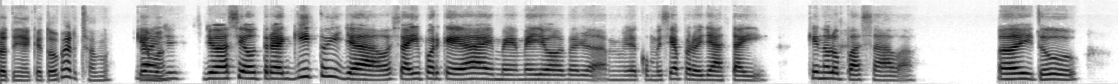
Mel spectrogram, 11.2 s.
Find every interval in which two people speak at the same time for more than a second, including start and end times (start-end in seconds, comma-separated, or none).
none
